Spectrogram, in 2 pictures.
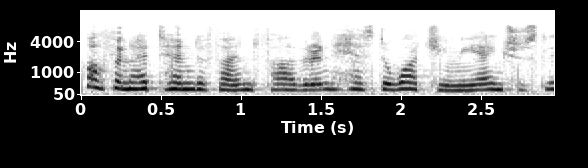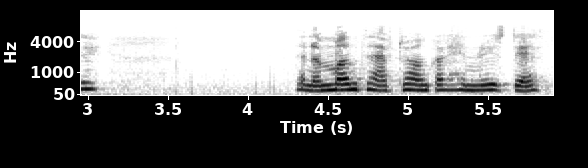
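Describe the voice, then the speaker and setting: A woman's voice: fairly high pitch, fairly even intonation, fairly quick, a little mellow, close to an everyday voice. A young woman playing a fearful, haunted heiress, earnest and melodramatic, in 1940s radio horror acting. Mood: haunted narration. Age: young adult. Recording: noisy 1940s radio recording.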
